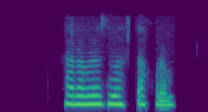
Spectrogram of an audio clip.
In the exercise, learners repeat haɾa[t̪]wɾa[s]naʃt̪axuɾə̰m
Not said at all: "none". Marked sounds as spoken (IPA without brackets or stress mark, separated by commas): none, z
